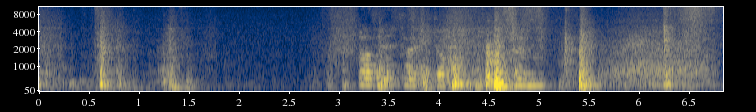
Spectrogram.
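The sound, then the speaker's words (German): A large drawer under a bed, full of many things, slides open or shut with a scraping, rattling rumble, followed by clattering as the things inside shift, while a person talks quietly. “Ich habe so unter meinem Bett so eine riesen Schublade.”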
